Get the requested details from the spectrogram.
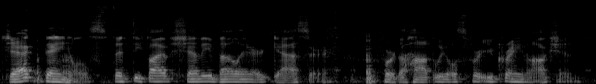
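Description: At a fairly slow pace, a man with a medium pitch speaks with vocal fry and fairly even intonation. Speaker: YouTube channel host, Hot Wheels collector and reviewer. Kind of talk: casual talk to camera.

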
